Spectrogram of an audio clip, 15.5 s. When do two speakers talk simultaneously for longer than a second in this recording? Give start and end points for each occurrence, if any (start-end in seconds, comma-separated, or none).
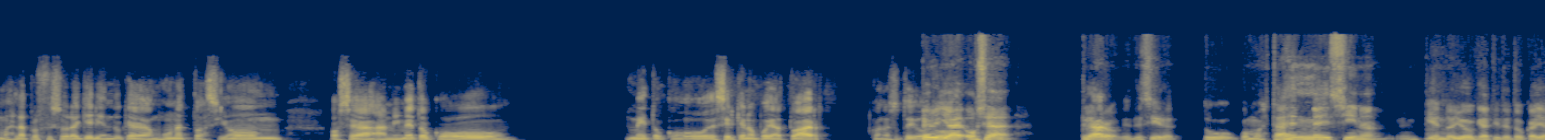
none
